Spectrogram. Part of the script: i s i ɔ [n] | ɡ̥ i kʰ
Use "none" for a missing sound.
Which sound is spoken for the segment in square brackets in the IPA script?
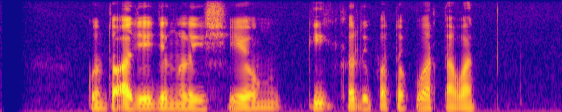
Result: ŋ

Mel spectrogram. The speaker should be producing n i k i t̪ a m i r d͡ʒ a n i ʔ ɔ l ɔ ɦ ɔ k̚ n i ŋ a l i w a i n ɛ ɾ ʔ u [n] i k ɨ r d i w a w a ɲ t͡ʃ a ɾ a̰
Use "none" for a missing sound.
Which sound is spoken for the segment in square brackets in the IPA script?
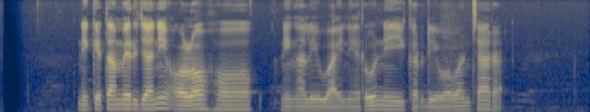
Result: n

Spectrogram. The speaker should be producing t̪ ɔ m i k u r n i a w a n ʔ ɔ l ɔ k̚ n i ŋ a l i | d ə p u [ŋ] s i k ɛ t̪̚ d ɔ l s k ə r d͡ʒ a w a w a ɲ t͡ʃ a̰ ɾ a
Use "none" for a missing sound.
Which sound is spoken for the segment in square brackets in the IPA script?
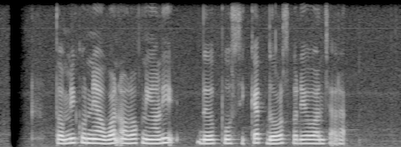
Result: none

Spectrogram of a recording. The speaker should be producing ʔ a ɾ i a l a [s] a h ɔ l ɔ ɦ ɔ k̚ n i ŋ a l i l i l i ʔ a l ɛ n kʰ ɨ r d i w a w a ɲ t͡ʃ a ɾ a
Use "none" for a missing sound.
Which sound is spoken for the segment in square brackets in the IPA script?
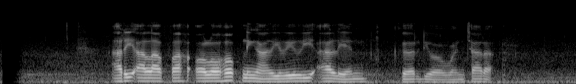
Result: f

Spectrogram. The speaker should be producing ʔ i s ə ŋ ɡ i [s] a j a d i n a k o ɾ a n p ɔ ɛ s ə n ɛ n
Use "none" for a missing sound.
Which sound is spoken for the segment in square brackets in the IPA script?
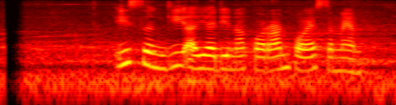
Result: none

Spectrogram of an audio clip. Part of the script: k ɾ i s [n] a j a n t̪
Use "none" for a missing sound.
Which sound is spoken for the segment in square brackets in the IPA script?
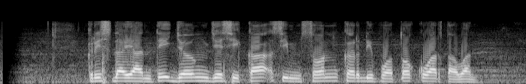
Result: d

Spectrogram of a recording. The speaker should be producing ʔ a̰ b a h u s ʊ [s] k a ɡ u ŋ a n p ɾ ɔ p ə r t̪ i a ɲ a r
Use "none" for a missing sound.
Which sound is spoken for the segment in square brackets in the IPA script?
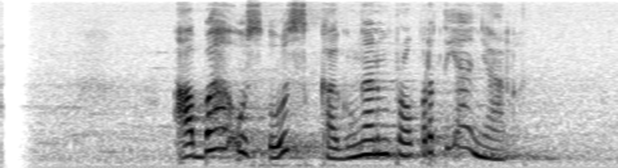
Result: s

